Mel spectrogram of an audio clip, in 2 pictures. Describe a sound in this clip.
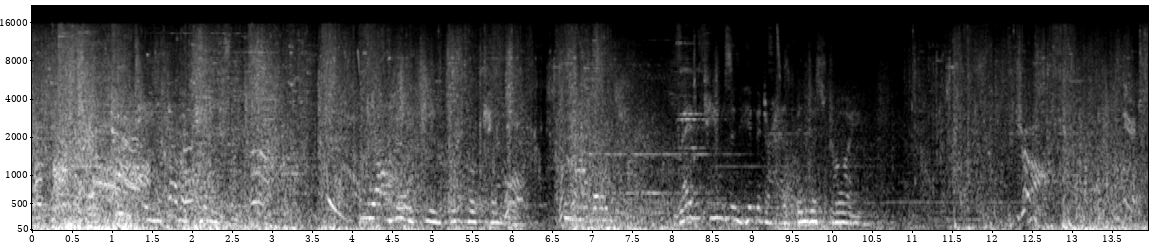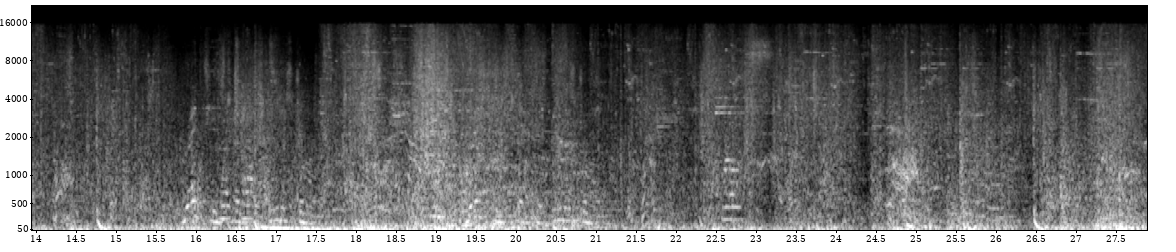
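Fantasy battle sound effects crackle, whoosh and clash.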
